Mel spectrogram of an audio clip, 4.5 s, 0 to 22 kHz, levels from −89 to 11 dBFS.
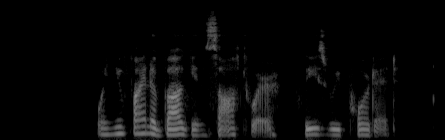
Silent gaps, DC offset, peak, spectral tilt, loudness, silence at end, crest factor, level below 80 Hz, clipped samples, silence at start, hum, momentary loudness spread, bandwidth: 2.84-2.97 s; under 0.1%; -24 dBFS; -4 dB/octave; -46 LUFS; 0.55 s; 22 dB; -90 dBFS; under 0.1%; 1 s; none; 16 LU; 12.5 kHz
